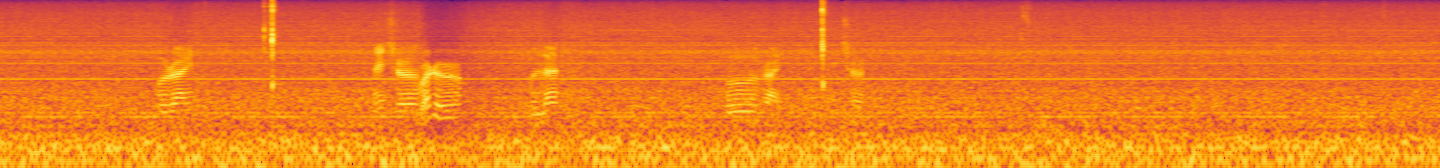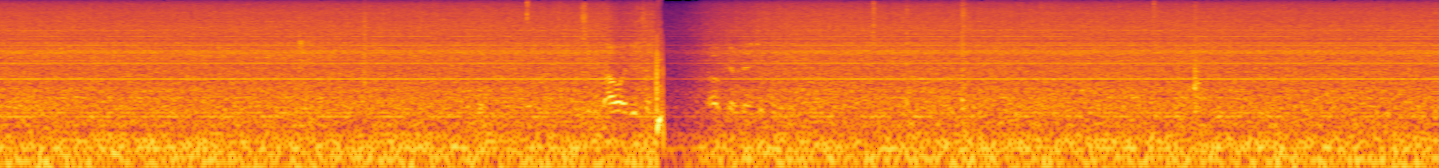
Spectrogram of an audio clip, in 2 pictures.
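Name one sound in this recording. A steady low hum of aircraft engines and air fills the cockpit.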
